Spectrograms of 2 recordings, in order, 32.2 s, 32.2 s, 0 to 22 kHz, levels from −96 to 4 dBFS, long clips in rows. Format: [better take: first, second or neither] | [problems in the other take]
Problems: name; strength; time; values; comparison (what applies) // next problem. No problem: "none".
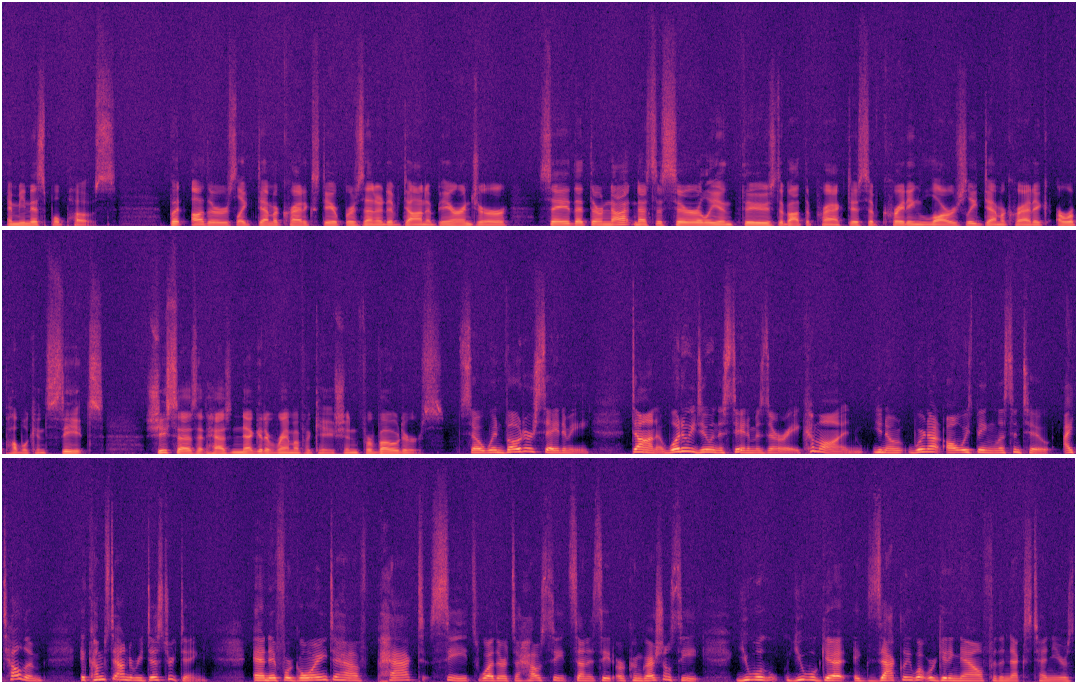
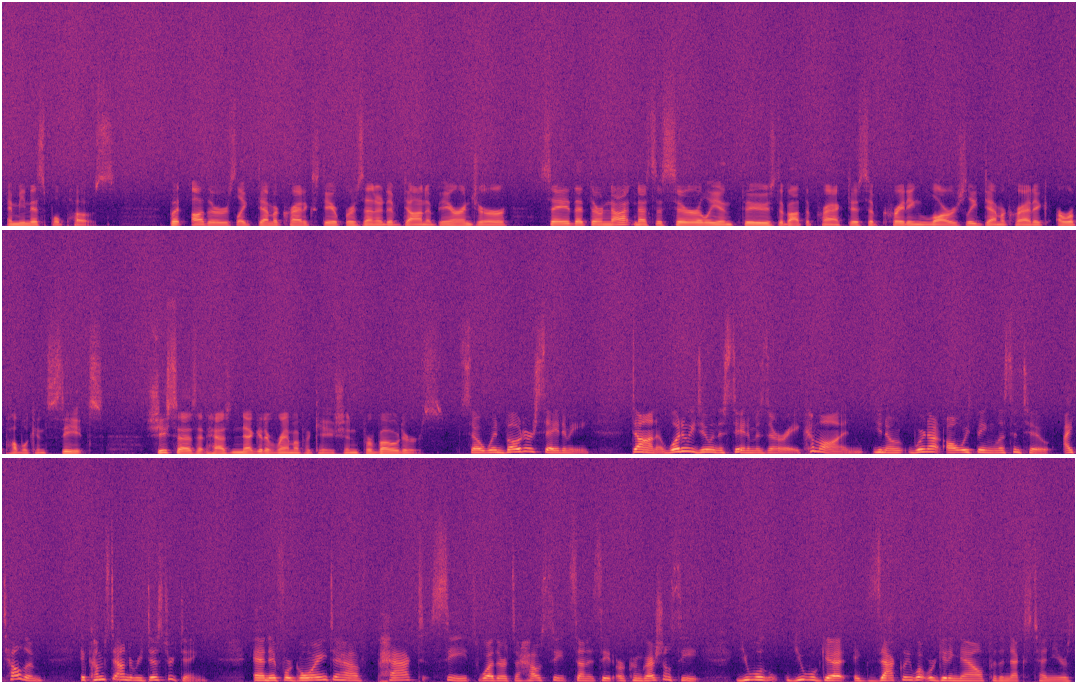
first | hiss; loud; throughout; 10 dB below the speech; faint in the first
